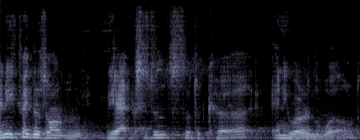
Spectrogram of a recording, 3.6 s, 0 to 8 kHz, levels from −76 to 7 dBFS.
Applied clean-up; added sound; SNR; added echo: neural separator model SepFormer DNS4.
